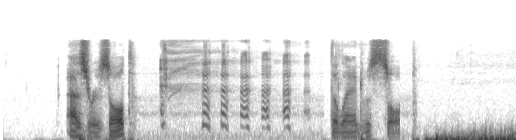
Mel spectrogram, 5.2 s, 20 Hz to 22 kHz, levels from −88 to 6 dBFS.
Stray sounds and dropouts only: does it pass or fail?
fail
